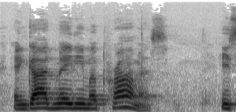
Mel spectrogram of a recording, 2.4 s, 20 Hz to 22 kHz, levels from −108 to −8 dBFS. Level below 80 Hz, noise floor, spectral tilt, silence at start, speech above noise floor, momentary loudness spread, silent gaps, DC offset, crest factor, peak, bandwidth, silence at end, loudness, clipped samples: -66 dBFS; -36 dBFS; -6 dB/octave; 0.15 s; 20 dB; 15 LU; none; under 0.1%; 18 dB; 0 dBFS; 12 kHz; 0 s; -17 LUFS; under 0.1%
